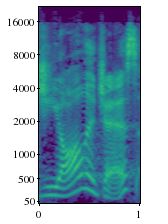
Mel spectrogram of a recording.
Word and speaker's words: geologist: A team of engineers and geologists. Ah, where is that syllable stress? Well, you know, right? Geologist. Geologist. So, that's where our syllable stress is.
